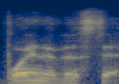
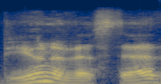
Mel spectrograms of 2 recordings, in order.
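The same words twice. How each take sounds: First: Buena is said in a Spanish-like way. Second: Buena is said in a local English way. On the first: This is how the spelling suggests it should be said. "It should be pronounced Buena Vista anyway" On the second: This is how locals actually say it. "but they pronounce it Buena Vista"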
